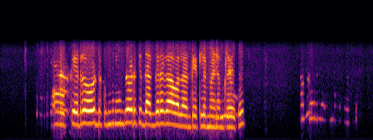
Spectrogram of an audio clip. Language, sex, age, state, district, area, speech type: Telugu, female, 30-45, Telangana, Hanamkonda, rural, conversation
